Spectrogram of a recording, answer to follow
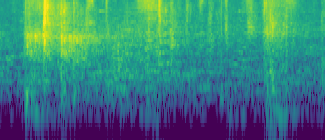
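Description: Badminton rally: a sharp racket strike on the shuttlecock about a third of a second in, followed by smaller clicks and players' footwork on the court.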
